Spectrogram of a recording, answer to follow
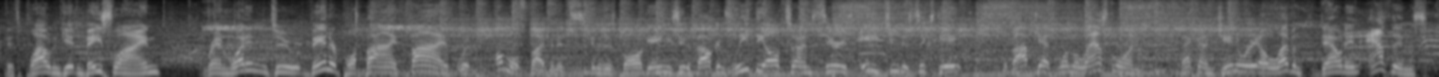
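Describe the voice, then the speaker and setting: A man giving fast live basketball commentary as play-by-play announcer, with clipped, urgent calls. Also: sits high, over loud music. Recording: noisy arena with crowd behind. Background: crowd and bouncing basketball in arena.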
